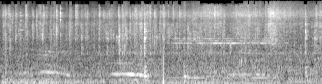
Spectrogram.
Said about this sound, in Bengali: এতে রাঁধুনি, পাঁচফোড়ন, শুকনো লঙ্কা তিনটেই কিন্তু ফোড়নে দিয়ে দিলাম।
